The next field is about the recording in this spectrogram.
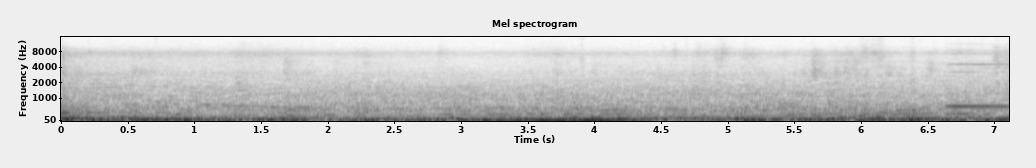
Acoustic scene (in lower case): bus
